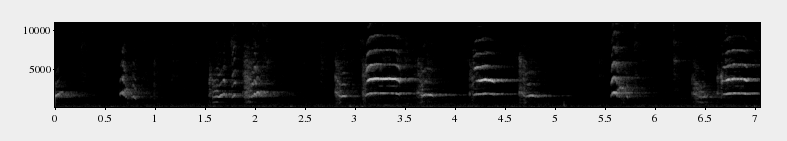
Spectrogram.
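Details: Pet cockatiel chattering and singing beside a newly arrived bird: scratchy, buzzy chatter notes giving way to loud harmonic whistles with steady pitch, bursts roughly every second.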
